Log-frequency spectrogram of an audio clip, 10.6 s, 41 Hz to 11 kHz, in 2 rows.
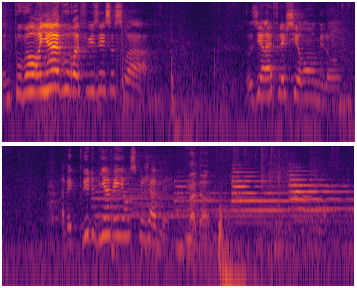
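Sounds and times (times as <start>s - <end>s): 
speech: 0.0s - 2.3s, 3.7s - 5.3s, 6.2s - 9.0s
carillon bells chiming: 6.7s - 10.5s.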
